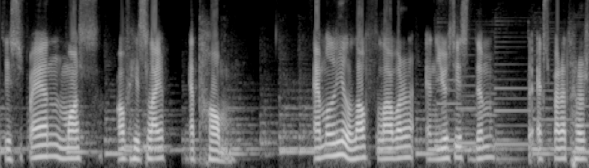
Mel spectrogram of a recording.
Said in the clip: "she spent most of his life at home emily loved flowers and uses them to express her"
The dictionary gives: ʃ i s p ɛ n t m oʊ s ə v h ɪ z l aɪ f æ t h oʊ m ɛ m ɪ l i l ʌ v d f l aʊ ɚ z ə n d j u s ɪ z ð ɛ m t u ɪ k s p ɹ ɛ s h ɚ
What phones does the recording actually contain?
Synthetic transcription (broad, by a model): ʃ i s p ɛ n m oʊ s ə f h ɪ s l aɪ f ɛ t h oʊ m ɛ m ɪ l i l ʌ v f l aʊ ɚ ə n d j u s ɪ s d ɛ m t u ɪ k s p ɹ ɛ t h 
